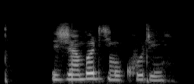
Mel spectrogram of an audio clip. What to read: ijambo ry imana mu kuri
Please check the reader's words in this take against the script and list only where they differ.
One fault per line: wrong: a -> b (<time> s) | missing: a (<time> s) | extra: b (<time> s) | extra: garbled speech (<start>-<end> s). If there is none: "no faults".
missing: imana (1.1 s)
